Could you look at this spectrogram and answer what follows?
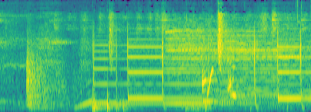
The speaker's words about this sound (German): Wir skypen nämlich immer. Deswegen die Skype-Melodie.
